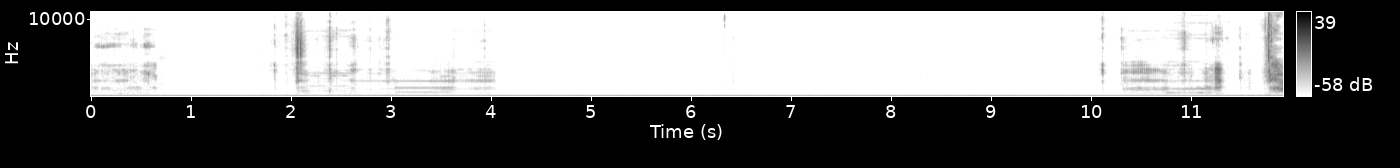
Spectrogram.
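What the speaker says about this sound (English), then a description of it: "that is regular cardstock that is cutting right now" A Silhouette Cameo cutting machine slicing regular cardstock, heard as faint, sparse scraping and clicking bursts at the start and end, separated by long near-silent stretches over a low steady hum.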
